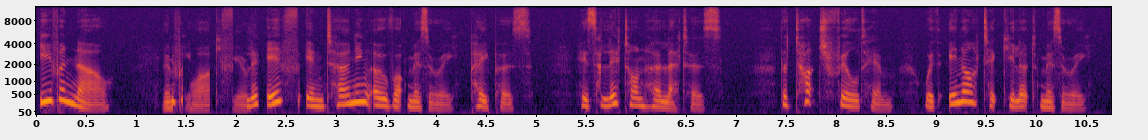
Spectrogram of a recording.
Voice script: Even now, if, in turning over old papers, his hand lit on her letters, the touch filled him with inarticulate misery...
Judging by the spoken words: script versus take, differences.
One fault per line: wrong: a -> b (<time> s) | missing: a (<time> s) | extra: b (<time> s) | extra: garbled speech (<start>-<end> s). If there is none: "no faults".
extra: garbled speech (1.3-2.2 s)
wrong: old -> misery (3.7 s)
missing: hand (5.6 s)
